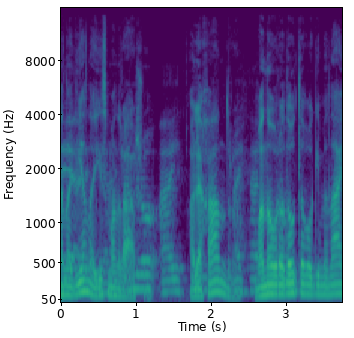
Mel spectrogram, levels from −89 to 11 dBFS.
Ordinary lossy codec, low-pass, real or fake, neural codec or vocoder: MP3, 96 kbps; 14.4 kHz; real; none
